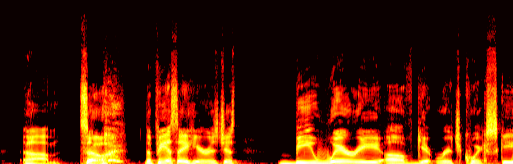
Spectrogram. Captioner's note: laughs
